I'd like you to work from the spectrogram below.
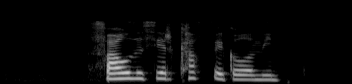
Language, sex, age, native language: Icelandic, male, 10, Icelandic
